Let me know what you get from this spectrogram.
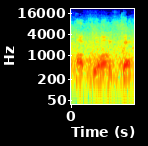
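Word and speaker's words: Aku Ankka: And I knew the editor-in-chief of Akuankka, as it's pronounced in Finnish, Jano Duck, quickly.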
